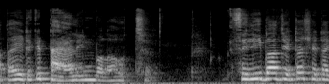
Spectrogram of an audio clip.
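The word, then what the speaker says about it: ptyalin: এই গ্রিক নামটা হচ্ছে এরকম, এই গ্রিক নামটা হচ্ছে টায়ালিন। গ্রিক নামটা হচ্ছে টায়ালিন, বাংলায় লিখে এরকম, আর ইংরেজিতে লিখে এরকম। পিটা উচ্চারণ হবে না, টিটা উচ্চারণ হবে YALIN, টায়ালিন। পিটা উচ্চারণ হয় না ইংরেজিতে।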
